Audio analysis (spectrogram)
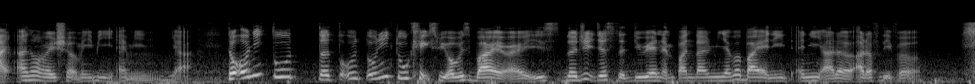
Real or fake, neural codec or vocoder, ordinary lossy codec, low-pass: real; none; none; 7.2 kHz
